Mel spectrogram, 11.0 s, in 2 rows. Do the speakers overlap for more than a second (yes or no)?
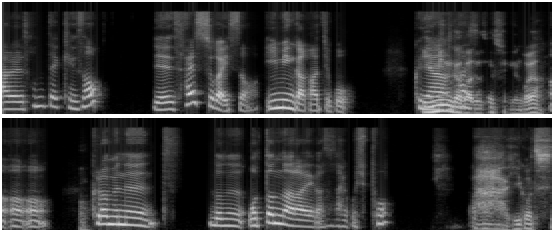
no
